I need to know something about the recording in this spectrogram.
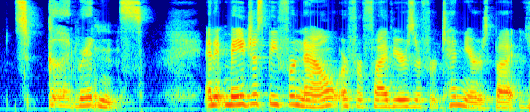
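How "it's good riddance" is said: breathy unvoiced whisper. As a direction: whisper it like a secret aside. Whispered aside.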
